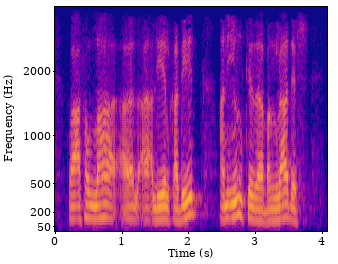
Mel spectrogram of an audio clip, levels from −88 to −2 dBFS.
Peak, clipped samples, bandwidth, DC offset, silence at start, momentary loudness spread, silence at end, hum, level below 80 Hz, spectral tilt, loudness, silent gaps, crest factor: -10 dBFS; under 0.1%; 3.8 kHz; under 0.1%; 0.2 s; 6 LU; 0.4 s; none; -62 dBFS; -12 dB/octave; -24 LUFS; none; 14 dB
